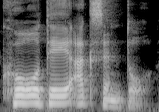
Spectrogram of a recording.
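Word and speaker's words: 高低アクセント: And it's slightly different than the English stress because it's not just one stressed syllable, but kote means high and low. So each syllable will either be high or low.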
